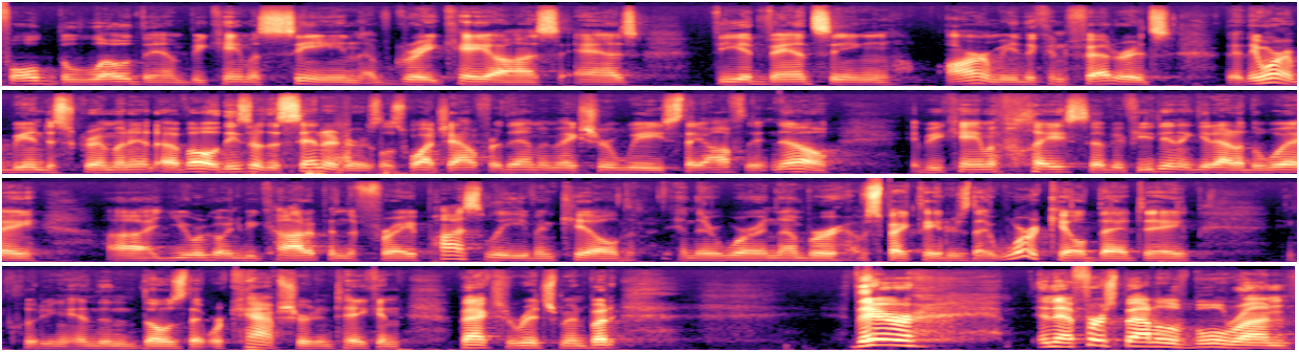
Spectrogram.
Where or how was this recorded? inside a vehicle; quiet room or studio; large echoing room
large echoing room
